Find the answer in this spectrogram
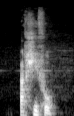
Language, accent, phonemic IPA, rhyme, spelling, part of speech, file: French, France, /aʁ.ʃi.fo/, -o, archifaux, adjective, LL-Q150 (fra)-archifaux.wav
- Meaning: dead wrong, extremely wrong, completely untrue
